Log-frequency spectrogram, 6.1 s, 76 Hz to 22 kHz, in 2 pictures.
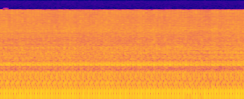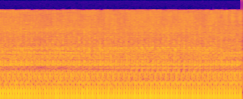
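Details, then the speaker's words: Onan 5.0 CCK-4R 5kW dual-fuel three-phase generator carrying a 1400 W heater load on one leg, 117 V, 60 Hz: even, steady drone with quick regular beat and no hunting or surging. Normal running under load. "Okay, we're only drawing 1400 watts from this, but you can, it's running effortlessly with the 1400 watts."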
